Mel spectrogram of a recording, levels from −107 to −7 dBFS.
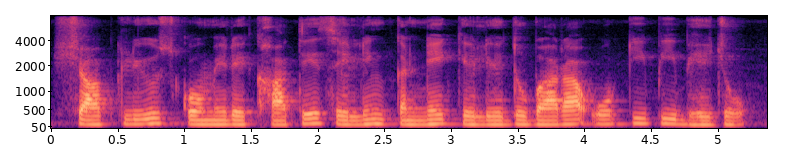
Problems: none marked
